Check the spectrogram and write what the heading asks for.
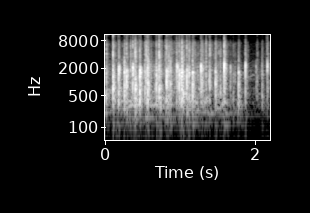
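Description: A small group clapping by hand: quick, uneven claps that thin out near the end as the felicitation garland is put on.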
